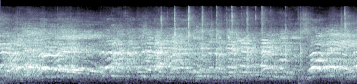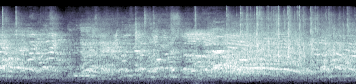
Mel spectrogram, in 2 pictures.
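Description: A crowd in a large hall shouts and cheers.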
